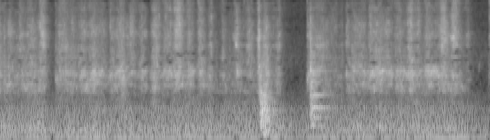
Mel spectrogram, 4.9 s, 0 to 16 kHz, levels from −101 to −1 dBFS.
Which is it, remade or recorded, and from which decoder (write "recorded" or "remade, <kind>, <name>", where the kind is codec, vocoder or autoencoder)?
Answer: remade, vocoder, Vocos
